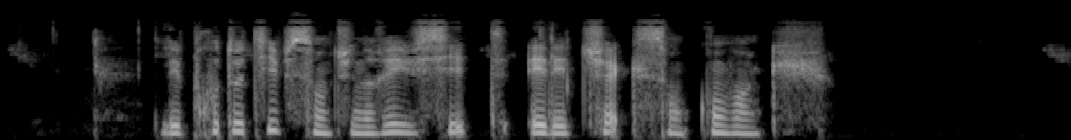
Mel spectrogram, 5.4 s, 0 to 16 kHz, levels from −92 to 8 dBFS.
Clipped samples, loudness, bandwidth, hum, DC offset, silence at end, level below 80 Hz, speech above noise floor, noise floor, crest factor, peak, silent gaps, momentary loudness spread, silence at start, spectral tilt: under 0.1%; -29 LUFS; 9.6 kHz; none; under 0.1%; 1.25 s; -72 dBFS; 58 dB; -88 dBFS; 24 dB; -8 dBFS; none; 14 LU; 0.45 s; -3 dB/octave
